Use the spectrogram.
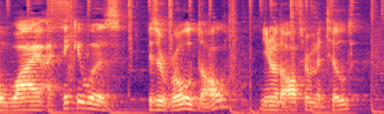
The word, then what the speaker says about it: Roald Dahl: I think is it Roald Dahl? You know the author Matilda? Yeah. Is that how you say it? Yeah, Roald Dahl.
